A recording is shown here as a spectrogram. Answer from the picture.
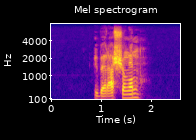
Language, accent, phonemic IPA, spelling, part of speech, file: German, Austria, /yːbɐˈʁaʃʊŋən/, Überraschungen, noun, De-at-Überraschungen.ogg
- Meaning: plural of Überraschung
